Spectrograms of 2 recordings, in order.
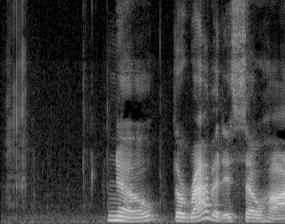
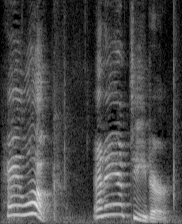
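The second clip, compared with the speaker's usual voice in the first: high, loud excited call; much higher and louder storybook excitement; excited discovery; 6 dB louder than usual. Acted. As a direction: point out the anteater with delight. Character spots new animal.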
